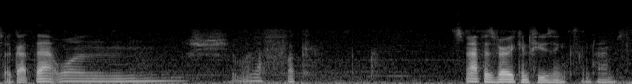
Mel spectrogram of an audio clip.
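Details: Adult male speaker; typical speech.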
